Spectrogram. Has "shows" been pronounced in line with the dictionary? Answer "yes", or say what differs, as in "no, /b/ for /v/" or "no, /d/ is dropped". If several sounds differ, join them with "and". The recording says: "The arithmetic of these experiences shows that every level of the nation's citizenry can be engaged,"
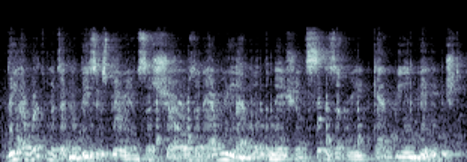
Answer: yes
